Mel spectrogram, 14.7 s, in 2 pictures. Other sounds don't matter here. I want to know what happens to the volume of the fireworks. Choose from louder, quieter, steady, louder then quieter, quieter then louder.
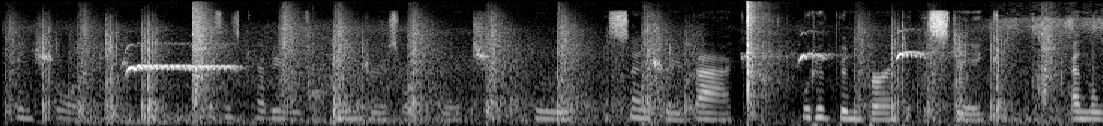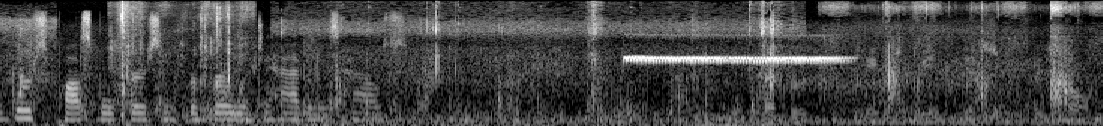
quieter.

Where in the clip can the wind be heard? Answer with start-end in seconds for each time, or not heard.
0.2-14.6.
